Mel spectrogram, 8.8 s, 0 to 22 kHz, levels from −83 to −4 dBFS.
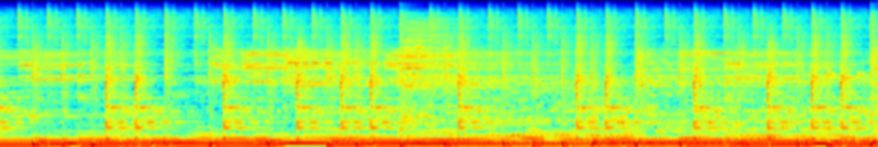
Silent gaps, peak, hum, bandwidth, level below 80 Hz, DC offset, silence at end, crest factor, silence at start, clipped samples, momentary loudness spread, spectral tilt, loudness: none; 0 dBFS; none; over 20 kHz; -20 dBFS; under 0.1%; 0 s; 12 dB; 0 s; under 0.1%; 3 LU; -4 dB/octave; -13 LUFS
